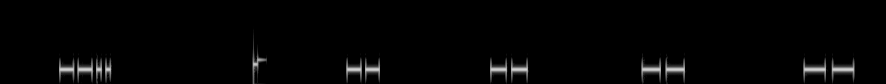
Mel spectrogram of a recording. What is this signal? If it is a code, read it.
Morse code, heard as a keyed tone, about 24 wpm, spaced as for 7 wpm, 700 Hz. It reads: Z MMMM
